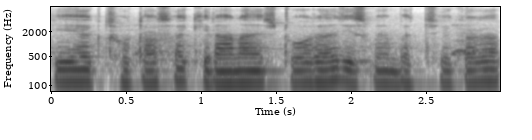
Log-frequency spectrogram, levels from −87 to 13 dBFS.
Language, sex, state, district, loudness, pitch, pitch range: Hindi, male, Chandigarh, Chandigarh, -17 LUFS, 115 Hz, 115-125 Hz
